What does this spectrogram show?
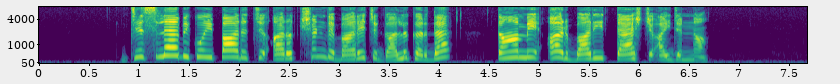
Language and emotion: Dogri, angry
